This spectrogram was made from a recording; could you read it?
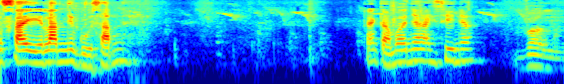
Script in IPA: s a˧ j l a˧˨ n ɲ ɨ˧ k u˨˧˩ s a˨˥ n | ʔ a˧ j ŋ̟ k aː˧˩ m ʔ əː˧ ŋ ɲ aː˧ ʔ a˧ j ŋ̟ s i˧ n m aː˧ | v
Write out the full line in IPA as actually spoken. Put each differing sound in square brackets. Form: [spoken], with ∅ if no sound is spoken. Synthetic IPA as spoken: s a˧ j l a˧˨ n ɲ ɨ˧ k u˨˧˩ s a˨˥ n | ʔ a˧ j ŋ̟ k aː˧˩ m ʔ əː˧ [n] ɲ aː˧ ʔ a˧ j ŋ̟ s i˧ n [ɲ] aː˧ | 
